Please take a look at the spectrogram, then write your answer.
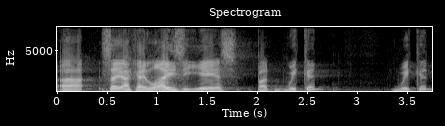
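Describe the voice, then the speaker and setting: Very wide pitch swings mark this voice with an Australian accent, heard on a very clean recording with a silent background. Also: man. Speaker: pastor. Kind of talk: sermon.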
